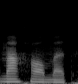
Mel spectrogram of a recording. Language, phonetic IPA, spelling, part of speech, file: Polish, [maˈxɔ̃mɛt], Mahomet, proper noun, Pl-Mahomet.ogg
